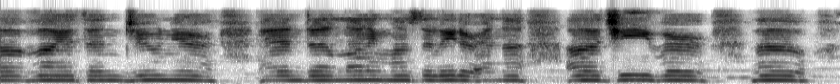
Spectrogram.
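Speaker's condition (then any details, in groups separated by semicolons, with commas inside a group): Brain injury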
